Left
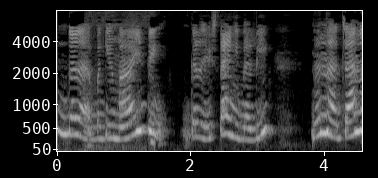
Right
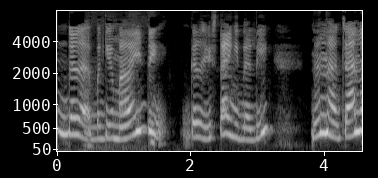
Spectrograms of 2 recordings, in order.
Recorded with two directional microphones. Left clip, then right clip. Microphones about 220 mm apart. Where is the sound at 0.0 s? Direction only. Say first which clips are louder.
Right 6 dB; 40° right (ahead or behind).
